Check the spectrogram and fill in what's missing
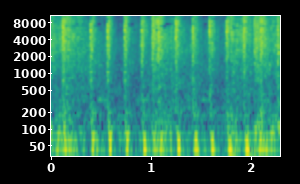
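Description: Dense, rapid gunfire from the co-op video game A Way Out, with overlapping bursts and shots hammering almost continuously at close range and high loudness for the whole stretch.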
